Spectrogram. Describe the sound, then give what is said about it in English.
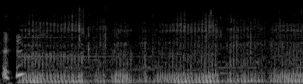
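A cat purrs loudly and steadily, the rumbling vibration pulsing in a slow rhythm of breaths for a few seconds with no talking over it. “she forced my hand and made me play a purr.”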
